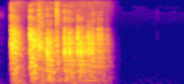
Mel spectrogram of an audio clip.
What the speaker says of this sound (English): I'm trying to roll dice on my desk.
